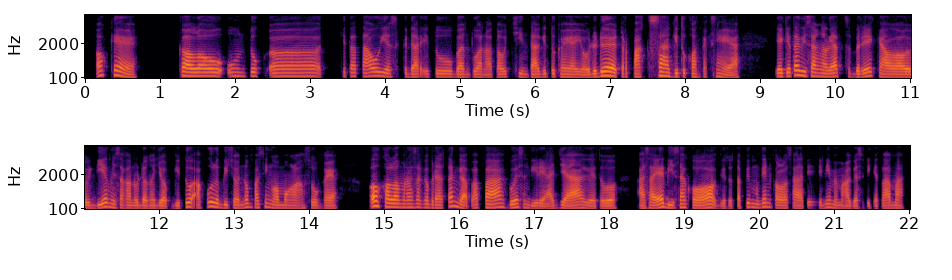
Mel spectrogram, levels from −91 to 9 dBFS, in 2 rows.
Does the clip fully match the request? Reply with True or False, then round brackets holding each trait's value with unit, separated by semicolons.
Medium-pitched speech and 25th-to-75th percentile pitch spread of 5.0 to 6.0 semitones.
False (145 Hz; 4.6 semitones)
